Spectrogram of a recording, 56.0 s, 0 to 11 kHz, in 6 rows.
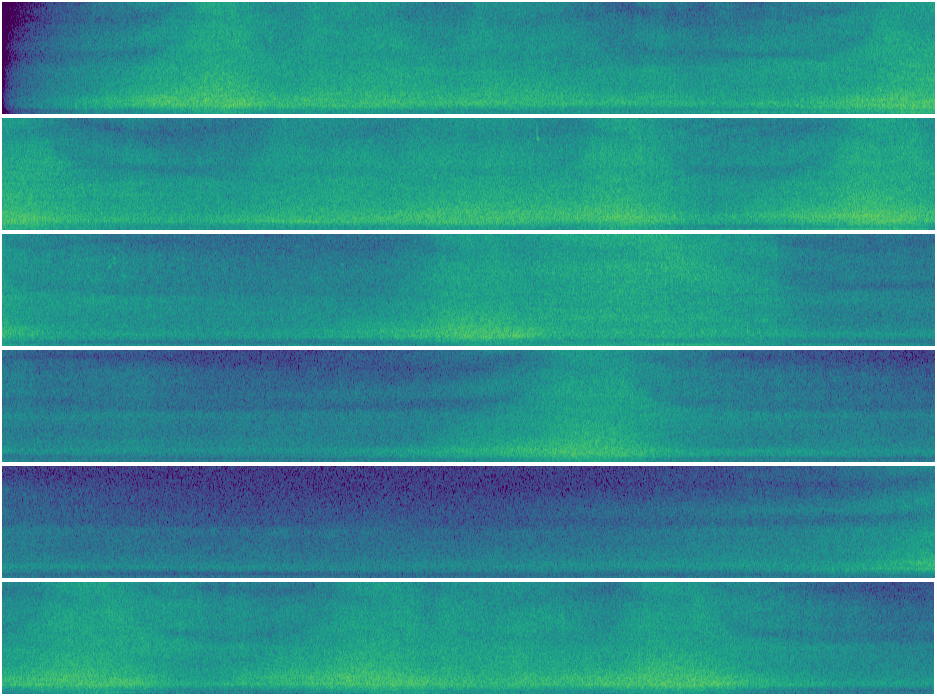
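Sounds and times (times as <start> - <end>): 
heavy traffic: 0.4 - 37.5, 43.2 - 55.9.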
